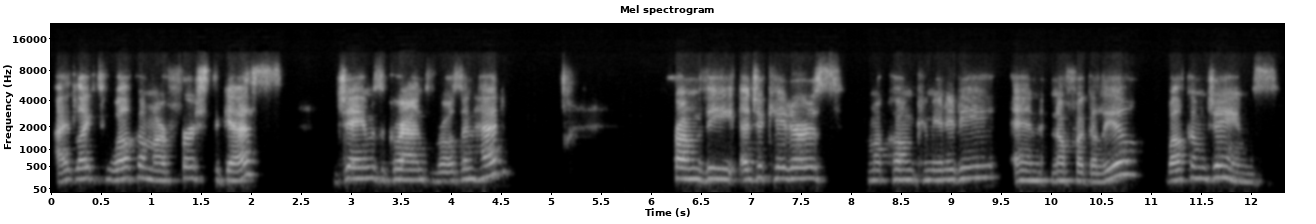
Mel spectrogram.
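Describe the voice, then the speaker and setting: A woman hosting a video meetup, welcoming a guest in a slow, deliberate way. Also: medium pitch, steady tone, a bit bright, rough recording. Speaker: host. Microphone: video call.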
